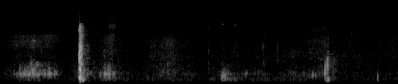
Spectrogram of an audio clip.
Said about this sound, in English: He has a dog that looks like a large uh, prehistoric mammal of some kind, maybe an anteater sort of thing long snout. Oh, no, it's a dog. It's a dog.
